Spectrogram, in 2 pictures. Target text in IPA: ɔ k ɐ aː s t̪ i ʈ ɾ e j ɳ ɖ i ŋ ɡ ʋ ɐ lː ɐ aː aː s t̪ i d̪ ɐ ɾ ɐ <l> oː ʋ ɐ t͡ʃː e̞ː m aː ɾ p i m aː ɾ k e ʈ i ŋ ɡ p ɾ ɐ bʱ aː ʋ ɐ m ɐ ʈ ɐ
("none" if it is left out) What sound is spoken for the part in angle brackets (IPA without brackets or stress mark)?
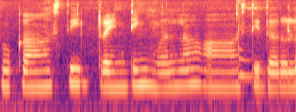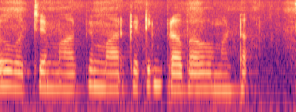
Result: l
